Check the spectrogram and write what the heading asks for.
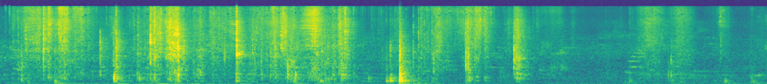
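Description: Paper wrapping being torn and cardboard boxes handled, in a run of irregular rustles and scrapes, with a loud thump about five seconds in. It goes quieter after about seven seconds.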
